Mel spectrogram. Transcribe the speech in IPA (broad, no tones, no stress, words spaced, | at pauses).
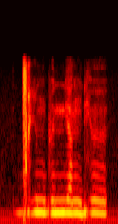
ɡ͡ǀimbø mʲaŋbjø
